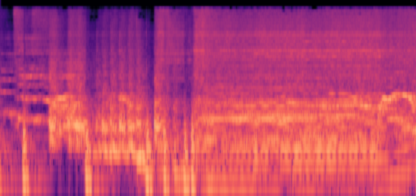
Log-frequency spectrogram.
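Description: A live band of drum kit, bass, electric guitar and keyboard. It plays several drum strikes in the first three seconds, then holds one steady chord under a cymbal wash from about three seconds in.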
